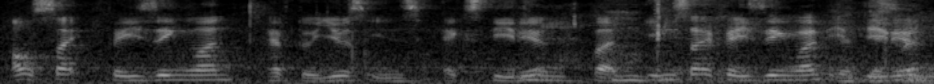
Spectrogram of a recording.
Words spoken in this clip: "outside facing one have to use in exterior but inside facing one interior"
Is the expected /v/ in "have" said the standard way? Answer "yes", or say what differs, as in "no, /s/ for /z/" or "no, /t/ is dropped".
no, /f/ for /v/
